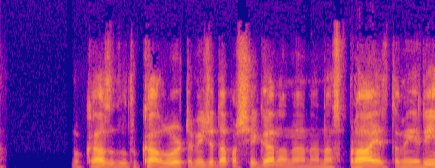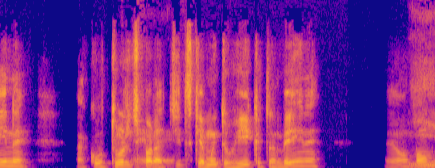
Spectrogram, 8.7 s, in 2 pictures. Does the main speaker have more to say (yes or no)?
yes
